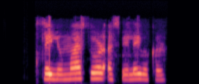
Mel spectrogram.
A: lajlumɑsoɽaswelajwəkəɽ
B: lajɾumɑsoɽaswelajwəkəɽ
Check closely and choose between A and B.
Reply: A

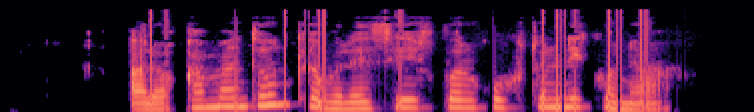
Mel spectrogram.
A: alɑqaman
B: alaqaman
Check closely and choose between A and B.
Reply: A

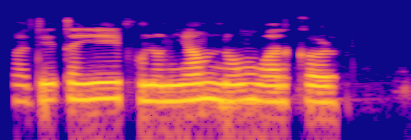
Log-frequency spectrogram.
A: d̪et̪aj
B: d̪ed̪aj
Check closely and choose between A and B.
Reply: A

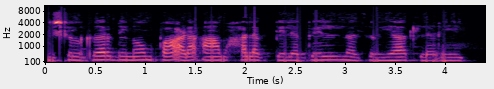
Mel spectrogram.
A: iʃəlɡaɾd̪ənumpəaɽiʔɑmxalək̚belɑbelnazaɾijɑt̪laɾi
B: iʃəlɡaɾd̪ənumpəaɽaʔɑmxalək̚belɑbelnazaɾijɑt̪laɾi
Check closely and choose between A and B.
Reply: B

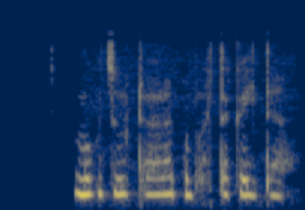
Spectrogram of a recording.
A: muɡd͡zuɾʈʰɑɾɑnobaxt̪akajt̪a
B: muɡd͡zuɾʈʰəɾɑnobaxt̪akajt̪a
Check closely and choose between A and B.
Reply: A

